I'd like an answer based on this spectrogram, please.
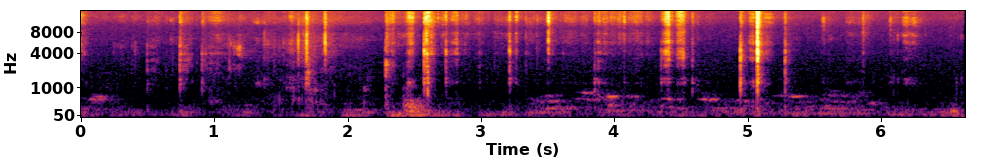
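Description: Faint, sparse clicks and light scraping of metal tweezers and needle-nose pliers handling a thin wire lead on a small circuit board. A few sharp ticks stand out, the sharpest about five seconds in.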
